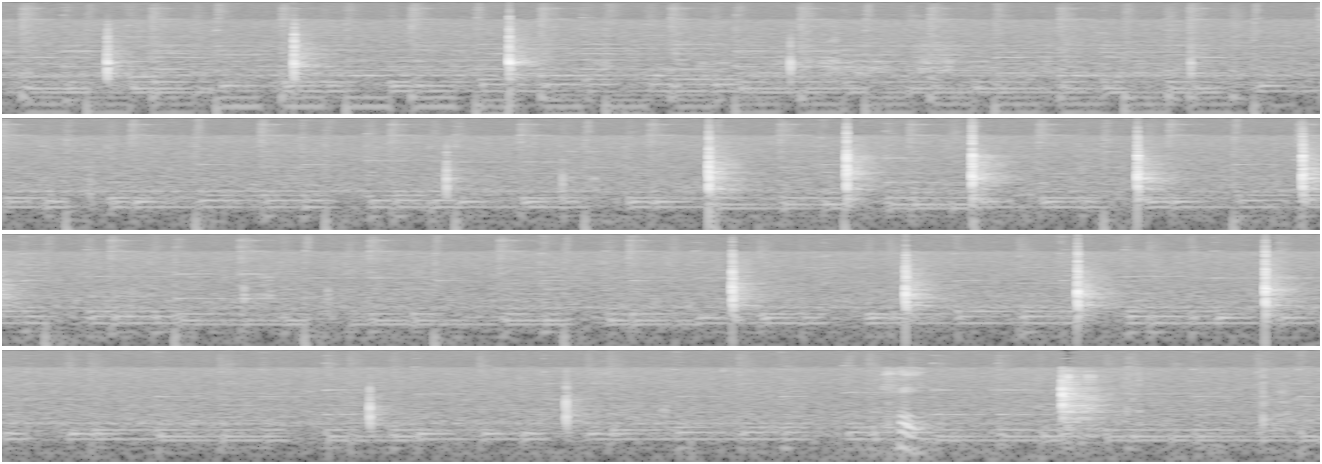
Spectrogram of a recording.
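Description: A kitchen knife cutting through a block of jelly and knocking on a plastic cutting board: about twenty sharp, irregular taps, some in quick runs about a second apart, over steady background music.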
